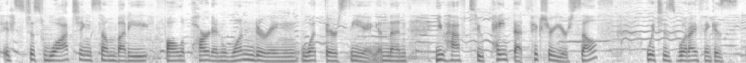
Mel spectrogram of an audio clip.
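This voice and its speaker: Lowish-voiced analytical woman over music. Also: steady tone, unhurried. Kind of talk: thoughtful interview commentary.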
